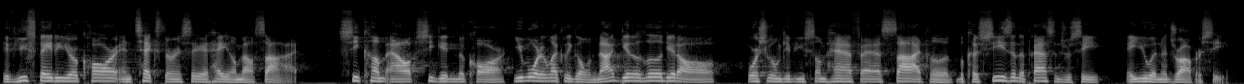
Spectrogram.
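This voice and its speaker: A man's voice: mid-range voice, a little fast, few pauses. A man coaching other men on dating in a blunt, slangy monologue, calling the listener "bro". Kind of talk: direct-to-camera advice monologue.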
